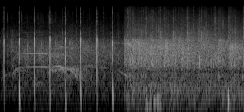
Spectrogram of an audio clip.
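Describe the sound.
Congregation applause welcoming a guest speaker: a run of evenly spaced sharp taps, then a steady wash of clapping breaks out halfway through and carries on to the end.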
